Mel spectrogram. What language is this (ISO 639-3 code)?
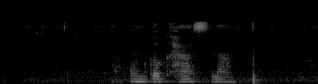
nep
